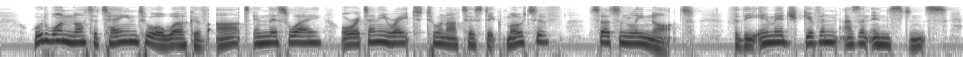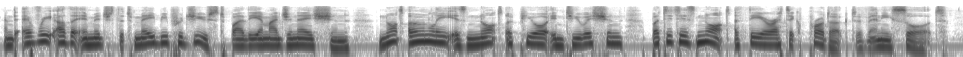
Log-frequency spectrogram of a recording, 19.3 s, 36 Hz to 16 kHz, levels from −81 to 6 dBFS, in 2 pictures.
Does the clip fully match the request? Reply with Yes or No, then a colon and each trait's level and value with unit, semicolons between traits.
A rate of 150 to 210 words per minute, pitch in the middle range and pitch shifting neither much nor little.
Yes: average, 175 wpm; medium, 145 Hz; average, 5.0 semitones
